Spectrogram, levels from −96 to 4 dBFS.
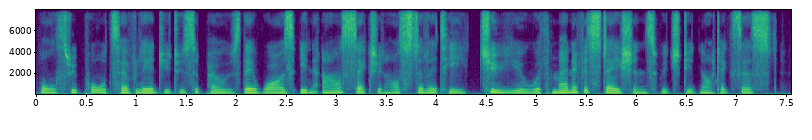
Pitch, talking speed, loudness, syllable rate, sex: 175 Hz, 165 wpm, -21 LUFS, 4.9 syllables/s, female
